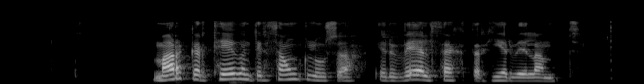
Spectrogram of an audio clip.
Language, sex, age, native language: Icelandic, female, 40-49, Icelandic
